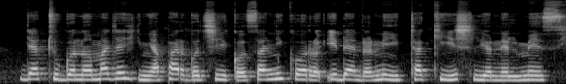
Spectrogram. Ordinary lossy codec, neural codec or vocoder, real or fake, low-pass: none; none; real; none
